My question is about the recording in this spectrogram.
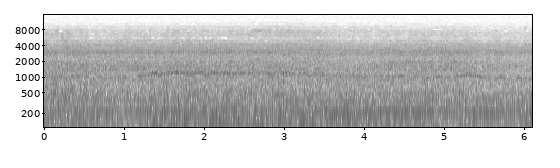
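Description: Motorcycle riding along at a steady speed: an even engine hum under road and wind noise.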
